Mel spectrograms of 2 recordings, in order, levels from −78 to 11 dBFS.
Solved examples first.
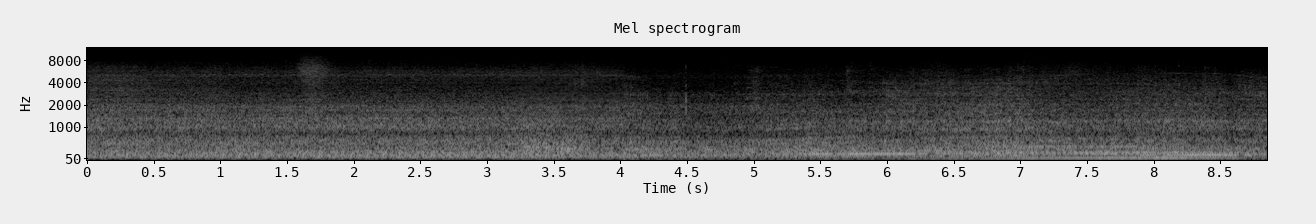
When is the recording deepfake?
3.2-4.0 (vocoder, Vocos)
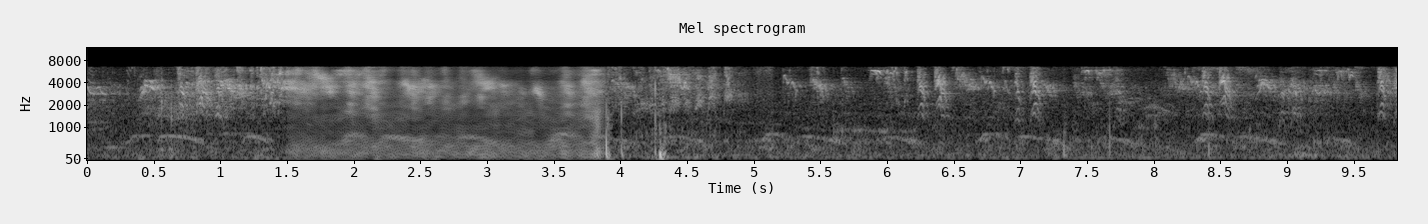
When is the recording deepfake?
1.5-3.9 (vocoder, Vocos)

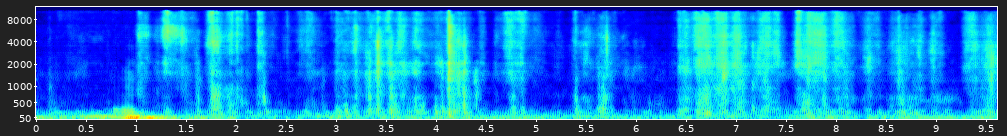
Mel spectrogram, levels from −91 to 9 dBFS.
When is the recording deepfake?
0.0-9.6 (vocoder, Vocos)

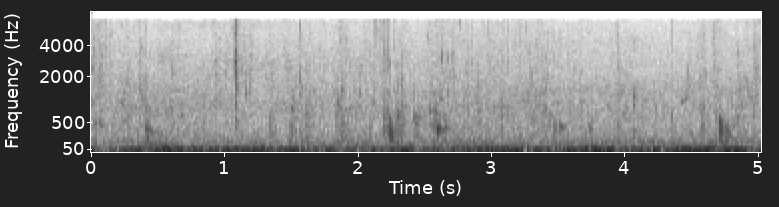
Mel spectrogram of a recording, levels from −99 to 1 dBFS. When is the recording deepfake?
0.5-1.5 (vocoder, Vocos)

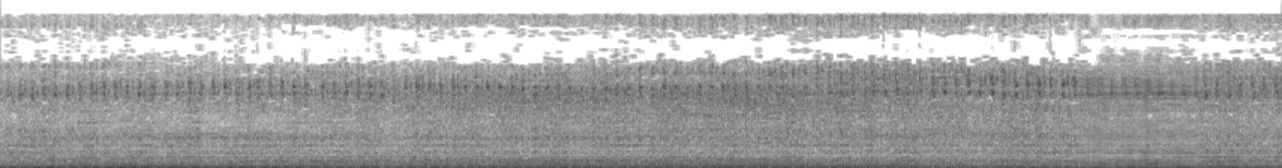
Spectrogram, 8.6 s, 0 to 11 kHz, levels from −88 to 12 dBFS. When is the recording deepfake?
7.2-8.0 (vocoder, Vocos)

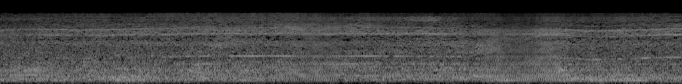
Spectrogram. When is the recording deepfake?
2.9-3.4 (vocoder, Vocos); 4.8-5.6

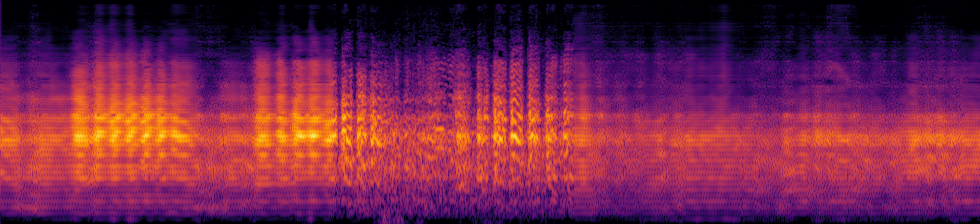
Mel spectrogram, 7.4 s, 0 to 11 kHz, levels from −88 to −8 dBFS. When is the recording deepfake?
0.0-2.5 (vocoder, Vocos); 4.3-7.4

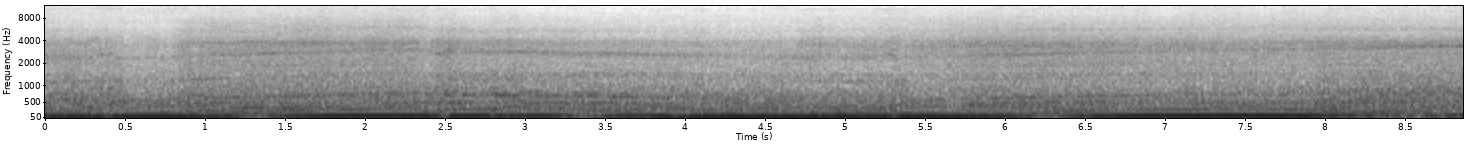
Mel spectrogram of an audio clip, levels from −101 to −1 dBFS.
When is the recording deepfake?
2.8-5.4 (vocoder, Vocos); 7.5-8.9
